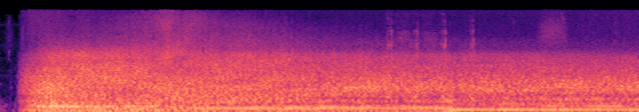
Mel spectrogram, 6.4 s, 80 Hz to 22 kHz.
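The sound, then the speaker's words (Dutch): A 1.9-litre four-cylinder sports car engine, code M139, making up to 421 hp, roars loud and steady as the car passes at high speed, with a rushing, wind-like hiss and the engine tone stepping down in pitch as it shifts gear. “ja haalt een vermogen van maximaal 421 pk uit een viercilinder.”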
